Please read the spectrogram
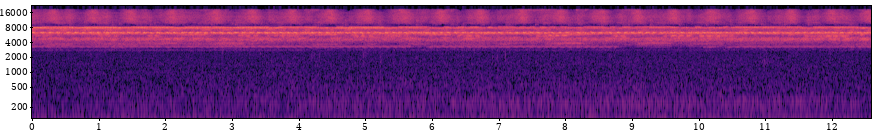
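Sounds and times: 
crickets calling at night in a wetland: 0:00.0 - 0:12.5.

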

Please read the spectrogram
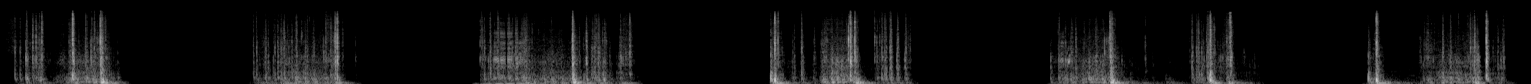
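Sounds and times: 
Jaguar S-Type car compartment sound: 0:00.1 - 0:01.3, 0:04.8 - 0:06.4, 0:07.7 - 0:09.2, 0:10.6 - 0:12.6, 0:13.7 - 0:15.1.

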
